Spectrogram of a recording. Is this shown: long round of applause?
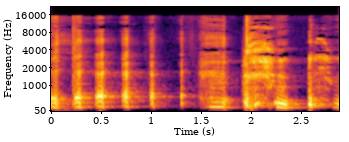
no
